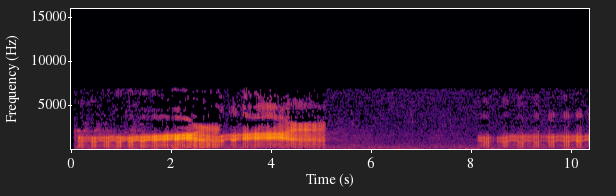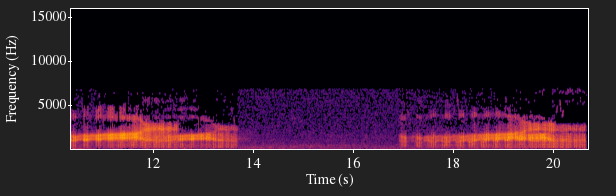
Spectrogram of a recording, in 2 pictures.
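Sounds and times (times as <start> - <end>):
pied crow calling: 0.1 - 5.2, 8.1 - 13.8, 16.9 - 20.6.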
